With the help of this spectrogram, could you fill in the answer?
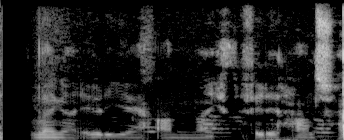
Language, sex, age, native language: Icelandic, male, 15, Icelandic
